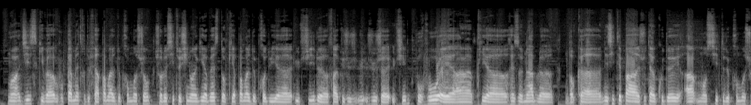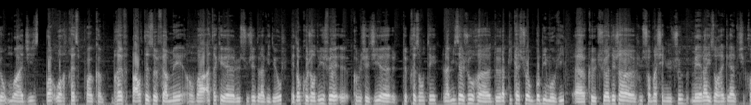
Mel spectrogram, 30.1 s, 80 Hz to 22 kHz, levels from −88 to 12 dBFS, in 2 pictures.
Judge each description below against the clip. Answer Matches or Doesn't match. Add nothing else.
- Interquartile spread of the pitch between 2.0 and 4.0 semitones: Matches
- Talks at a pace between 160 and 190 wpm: Doesn't match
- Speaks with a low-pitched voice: Matches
